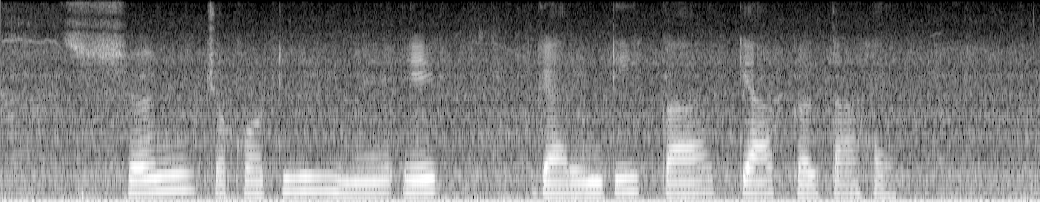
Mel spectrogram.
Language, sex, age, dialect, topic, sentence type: Hindi, female, 36-40, Marwari Dhudhari, banking, question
